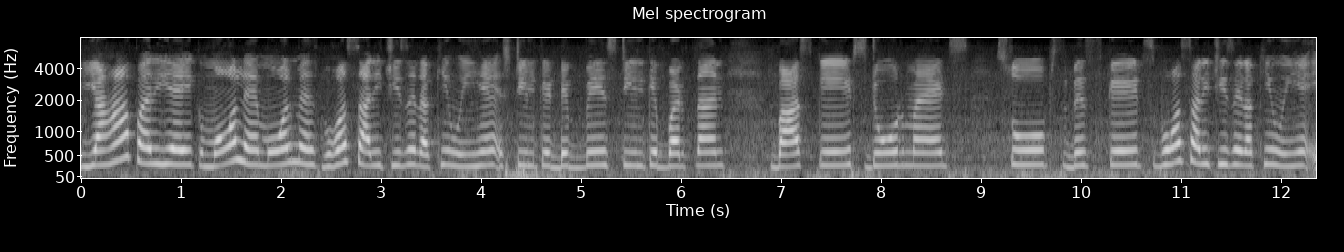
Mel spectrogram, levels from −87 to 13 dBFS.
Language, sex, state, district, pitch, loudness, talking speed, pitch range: Hindi, female, Uttarakhand, Uttarkashi, 290 Hz, -15 LUFS, 145 wpm, 280-310 Hz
